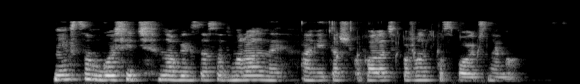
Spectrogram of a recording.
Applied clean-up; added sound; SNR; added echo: neural mask model DeepFilterNet 3.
